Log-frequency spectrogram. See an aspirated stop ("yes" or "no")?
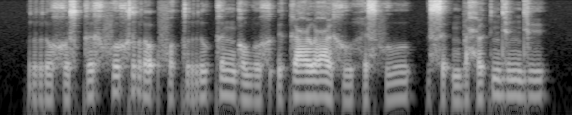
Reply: no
